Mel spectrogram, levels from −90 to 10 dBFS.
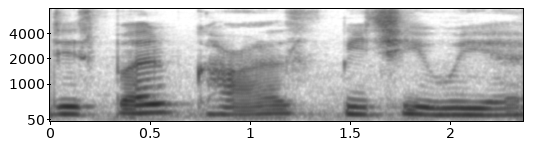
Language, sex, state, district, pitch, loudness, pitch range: Hindi, female, Chhattisgarh, Raipur, 185 Hz, -16 LUFS, 170-200 Hz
